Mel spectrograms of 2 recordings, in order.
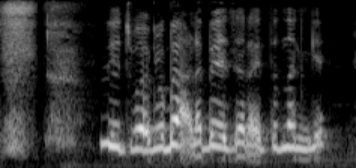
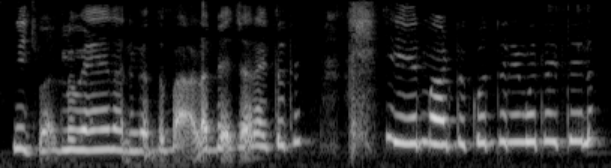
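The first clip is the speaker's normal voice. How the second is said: crying; 3 semitones higher than usual. Real, not acted. Woman telling viewers how hurt she is, crying. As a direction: let the tears break through. Woman breaks down after the call.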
